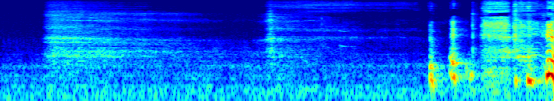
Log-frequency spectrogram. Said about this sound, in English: One deep breath, I can feel my nervous system completely calm down. My shoulders are more relaxed, you know?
